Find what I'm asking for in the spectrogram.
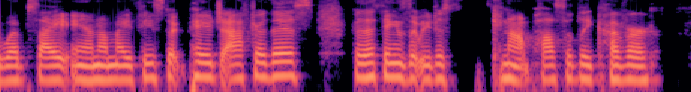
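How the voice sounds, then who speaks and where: Speaking at a fairly quick pace, a woman is heard in a dry, close recording with no echo and a quiet background. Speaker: mayoral candidate. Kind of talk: candidate forum speech. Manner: fast.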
